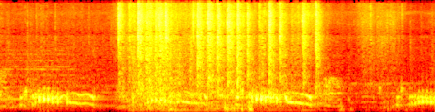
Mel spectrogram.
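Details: Pigeon coos, low and throaty with a rolling wobble, open and close the passage, while a long stretch of loud clattering, flapping-like noise fills the middle.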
